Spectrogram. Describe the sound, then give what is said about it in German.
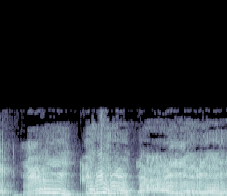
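A voice imitates a loud, shrieking cackle of someone laughing uncontrollably: two long, high, strained cries that sweep upward and then drop, followed by a sustained raspy screech, intense. “Er kreischt laut raus und erst nach ein paar Augenblicken erkennst du, dass er sich äh, zu Tode lacht.”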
